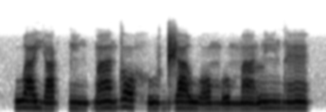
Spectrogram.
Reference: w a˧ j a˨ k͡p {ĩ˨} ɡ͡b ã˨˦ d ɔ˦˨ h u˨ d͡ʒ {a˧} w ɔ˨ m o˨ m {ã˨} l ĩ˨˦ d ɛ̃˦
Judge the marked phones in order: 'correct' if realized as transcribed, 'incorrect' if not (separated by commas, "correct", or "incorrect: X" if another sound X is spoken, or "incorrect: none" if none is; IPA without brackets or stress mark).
correct, correct, correct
